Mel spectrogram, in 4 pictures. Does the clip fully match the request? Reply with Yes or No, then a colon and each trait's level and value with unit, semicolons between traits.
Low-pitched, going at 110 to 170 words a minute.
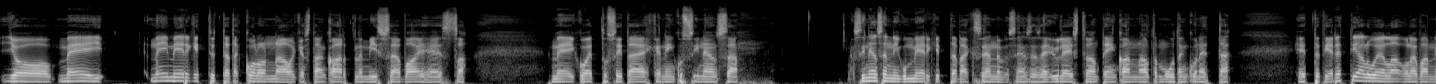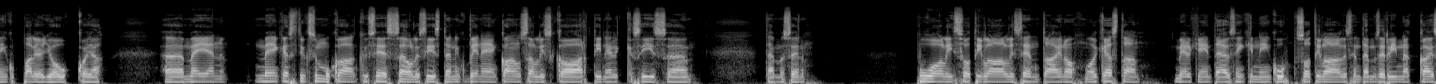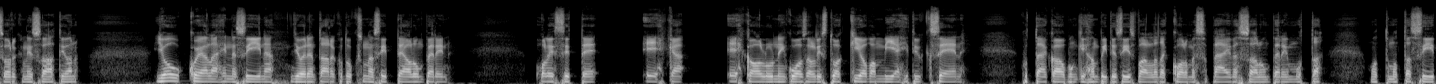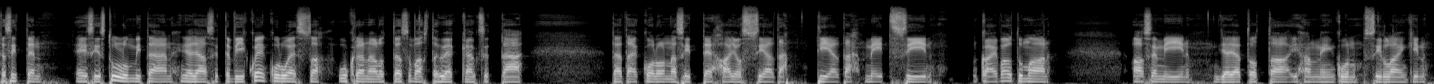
Yes: low, 125 Hz; average, 135 wpm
